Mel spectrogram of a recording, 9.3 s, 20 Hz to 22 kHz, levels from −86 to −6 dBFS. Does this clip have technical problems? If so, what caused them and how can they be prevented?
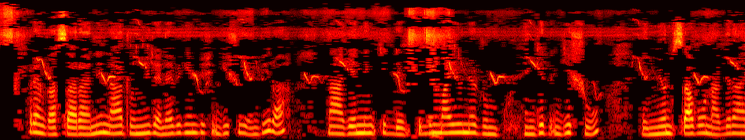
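Yes. Throughout the speech there is heavy transform-codec damage, likely from WMA compression at a very low bitrate, which fits roughly 32 kbps. Quantisation noise is smeared over long blocks, so each syllable rings and washes, and a hiss swells and fades with the level while weak spectral lines drop out. Unlike room reverb, the smear is metallic and gated to the signal. Unlike a band-limited MP3, content still reaches about 20.1 kHz. To prevent it, encode at a much higher bitrate or use a lossless format.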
